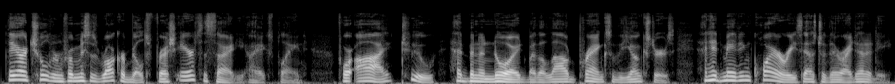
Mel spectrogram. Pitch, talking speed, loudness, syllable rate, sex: 130 Hz, 215 wpm, -17 LUFS, 5.9 syllables/s, male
